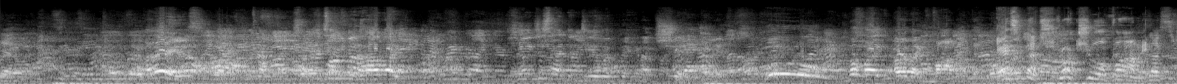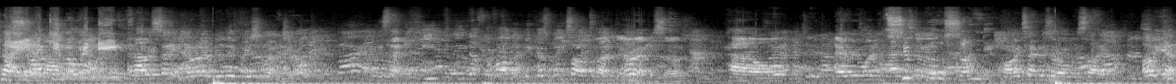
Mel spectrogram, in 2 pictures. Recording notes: in front of live bar audience!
